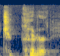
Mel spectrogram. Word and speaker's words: charcuterie: Charcuterie. Trickery board?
